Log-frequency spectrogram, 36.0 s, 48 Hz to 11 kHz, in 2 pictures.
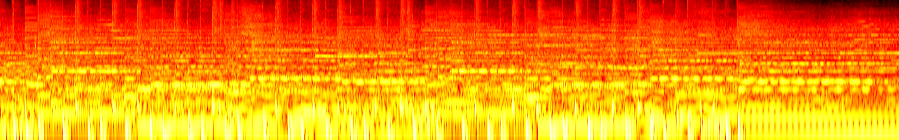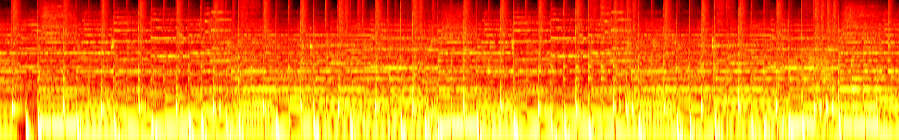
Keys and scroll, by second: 9.2-10.0 typing, 18.5-20.1 typing, 20.4 Return, 30.6-31.9 typing.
